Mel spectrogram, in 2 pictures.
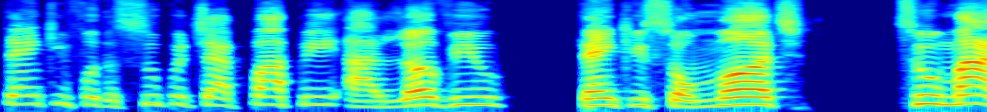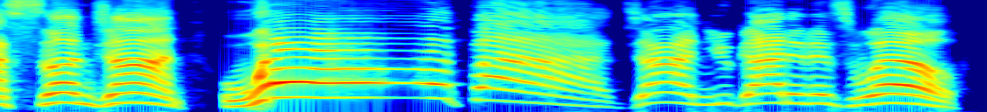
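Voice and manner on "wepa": celebratory holler. Real, not acted. Streamer hailing a super chat donor, celebratory holler. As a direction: belt it out, holding the first syllable.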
